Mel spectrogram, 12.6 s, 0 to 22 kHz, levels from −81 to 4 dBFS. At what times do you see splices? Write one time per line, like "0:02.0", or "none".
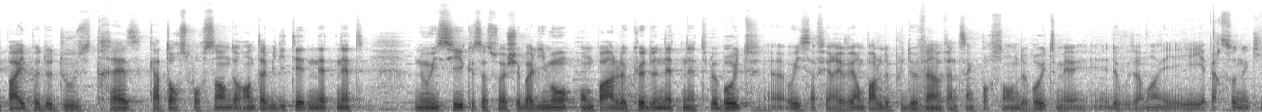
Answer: none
